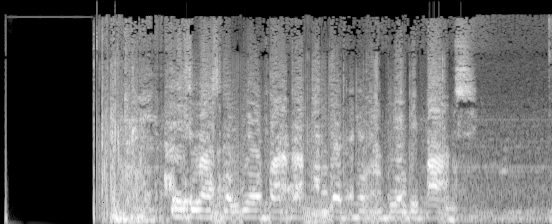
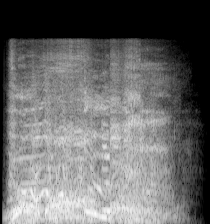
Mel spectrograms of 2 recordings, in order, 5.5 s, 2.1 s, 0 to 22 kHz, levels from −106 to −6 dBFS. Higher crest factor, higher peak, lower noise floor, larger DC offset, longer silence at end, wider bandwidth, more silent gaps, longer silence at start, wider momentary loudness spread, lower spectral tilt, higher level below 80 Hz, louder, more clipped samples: about the same, 12 dB vs 12 dB; about the same, 0 dBFS vs -2 dBFS; first, -58 dBFS vs -34 dBFS; neither; second, 0 s vs 0.4 s; first, 17 kHz vs 11 kHz; neither; about the same, 0.05 s vs 0.05 s; first, 18 LU vs 9 LU; second, -4.5 dB/octave vs -6.5 dB/octave; about the same, -30 dBFS vs -30 dBFS; about the same, -11 LUFS vs -13 LUFS; neither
